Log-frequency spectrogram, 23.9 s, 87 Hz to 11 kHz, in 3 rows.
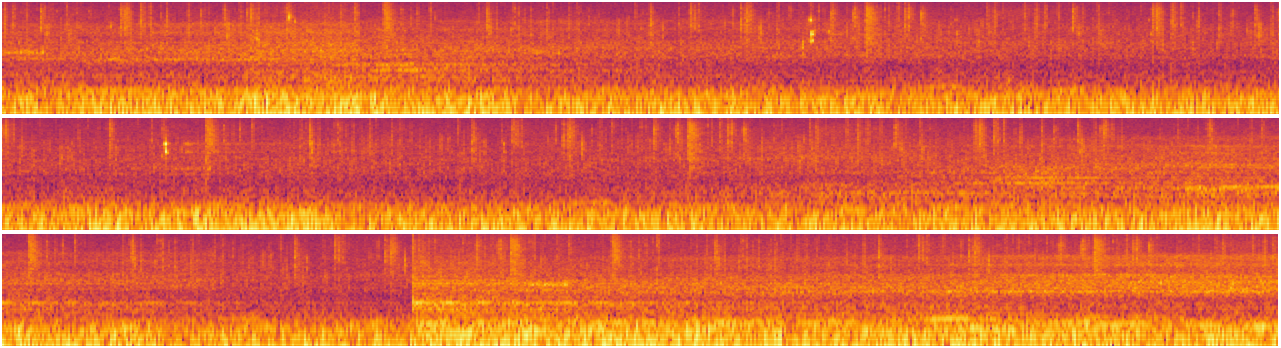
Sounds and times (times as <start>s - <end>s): Music: 0.0s - 23.9s.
